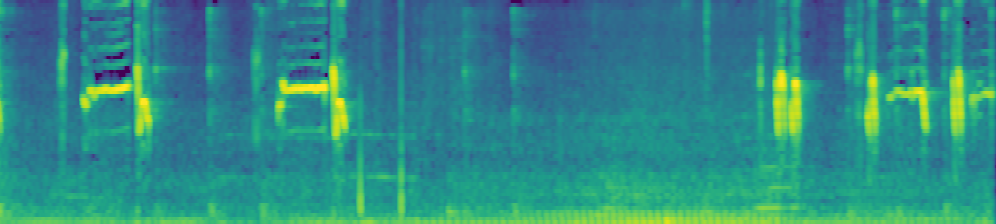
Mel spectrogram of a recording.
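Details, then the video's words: Prinia with two whistled phrases ending in buzzy trills, a pause filled by low mechanical droning, then quicker phrases of sharp notes and a whistle. "SUARANYA PLONG ABISS..GACORR || PRENJAK KEPALA MERAH||PRENJAK KLAWU"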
